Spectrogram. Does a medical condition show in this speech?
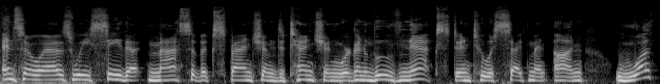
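No.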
